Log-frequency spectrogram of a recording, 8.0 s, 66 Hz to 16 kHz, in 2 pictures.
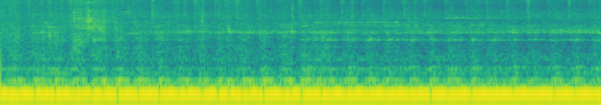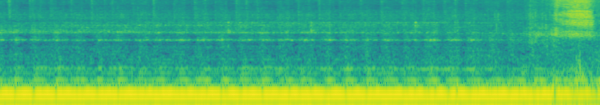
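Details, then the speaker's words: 1971 Mercury Comet V8, after fixing a vacuum line and cleaning a fouled plug on an old tune-up, was previously running like a seven-cylinder: now a deep, steady, even warm idle with no skips, all cylinders firing cleanly. "it sounds like a V8 now instead of uh just a weird seven cylinder engine it's obviously you had the fastest seven cylinder around you know but um this definitely sounds good"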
